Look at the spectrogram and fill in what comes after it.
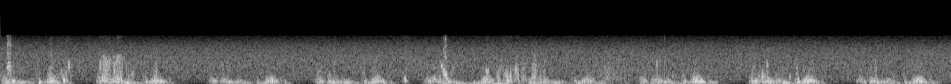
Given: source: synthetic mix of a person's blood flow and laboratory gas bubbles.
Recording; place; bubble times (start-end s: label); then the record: Doppler ultrasound of blood flow; precordium
0.00-0.19 s: bubbles
0.46-0.73 s: bubbles
0.96-1.38 s: bubbles
4.01-4.10 s: bubbles
4.31-4.55 s: bubbles
4.83-5.23 s: bubbles
9.49-9.52 s: bubbles
From the record:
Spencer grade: 2 (many but less than half of the cardiac periods contain bubble signals, singularly or in groups); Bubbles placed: only in the low amplitude regions of the cardiac cycle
